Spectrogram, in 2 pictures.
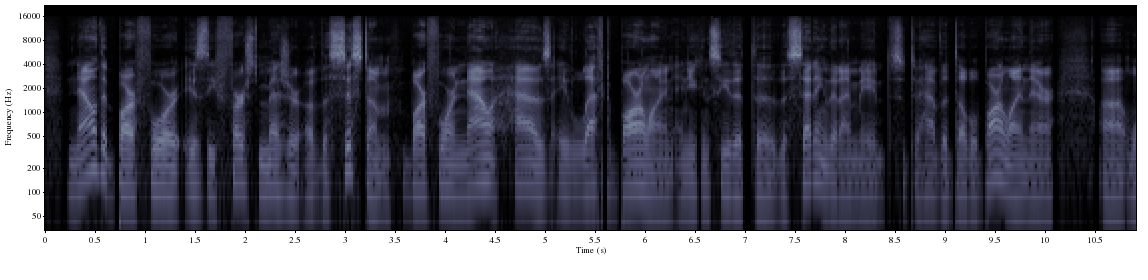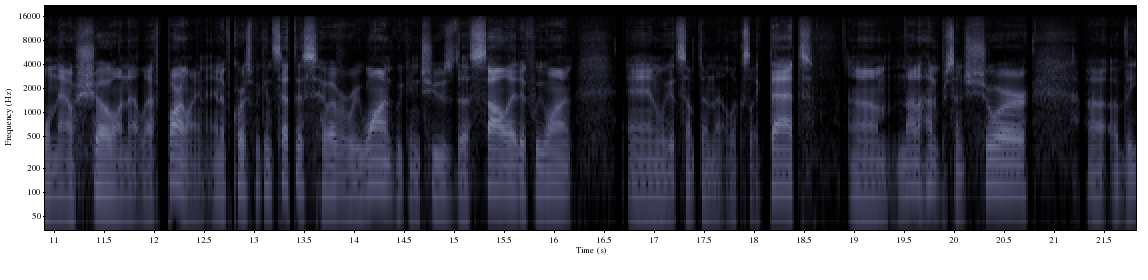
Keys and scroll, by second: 2.5 super+=, 2.8 super+=.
